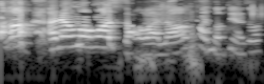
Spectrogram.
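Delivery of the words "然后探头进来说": normal talking voice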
